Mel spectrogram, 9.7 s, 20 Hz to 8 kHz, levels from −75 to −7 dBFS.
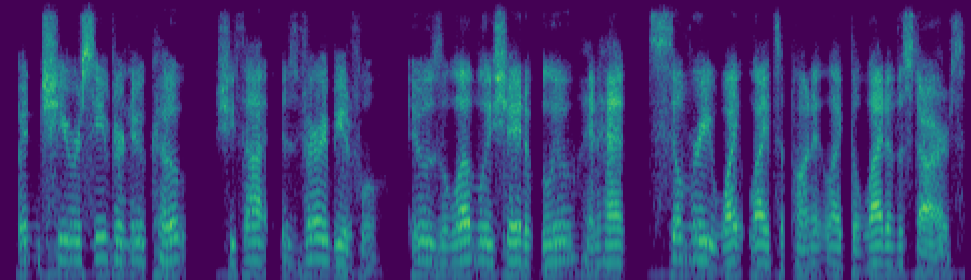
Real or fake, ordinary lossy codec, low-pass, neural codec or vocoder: fake; Opus, 16 kbps; 7.2 kHz; vocoder, 24 kHz, 100 mel bands, Vocos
